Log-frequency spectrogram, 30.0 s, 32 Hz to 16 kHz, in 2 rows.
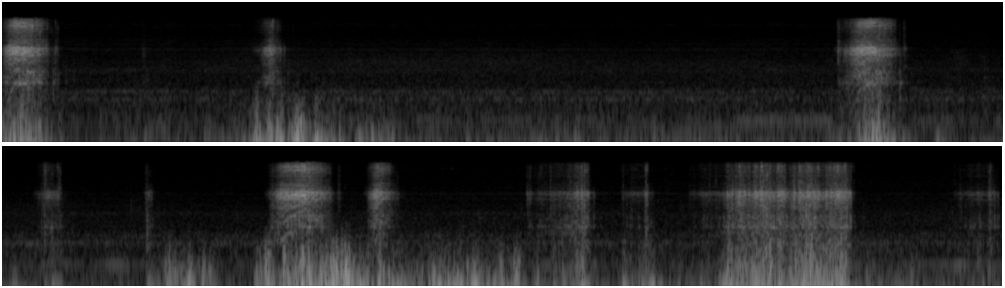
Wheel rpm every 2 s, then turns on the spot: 0, 0, 0, 0, 0, 10, 10, 0, 0, 20, 0, 0, 10, 20, 0.
26-28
